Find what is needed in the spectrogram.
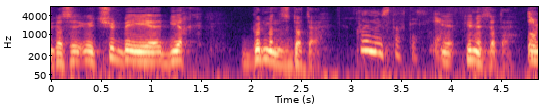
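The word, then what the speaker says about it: Guðmundsdóttir: But that's only a bit of your name, because it should be Bjork Gudmundsdóttir.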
